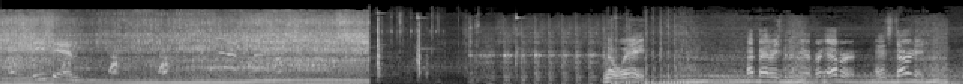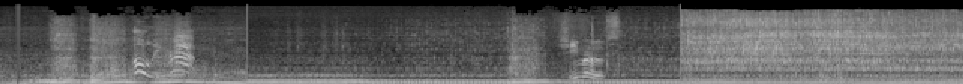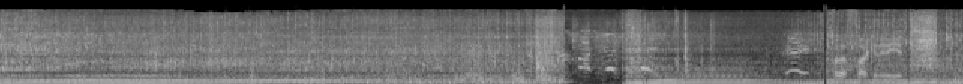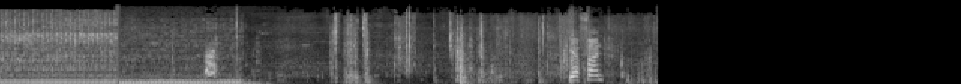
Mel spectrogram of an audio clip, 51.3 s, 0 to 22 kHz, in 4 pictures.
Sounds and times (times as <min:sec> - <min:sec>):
Speech: 0:00.0 - 0:01.1, 0:02.8 - 0:03.7, 0:08.0 - 0:08.7, 0:10.0 - 0:12.4, 0:14.6 - 0:15.5, 0:20.3 - 0:21.2, 0:32.6 - 0:34.5, 0:36.1 - 0:37.8, 0:46.0 - 0:46.6
Car: 0:00.0 - 0:45.1
Outside, urban or manmade: 0:00.0 - 0:47.3.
